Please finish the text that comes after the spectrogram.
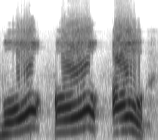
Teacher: కంఠోష్ట్యం అంటే కంఠం ఓ, ఔ పెదాలని మనం ముందుకి పెట్టి కంఠం ద్వారా పలుకుతాం కాబట్టి వాటిని ఓ, ఔలని కంఠోష్ట్యాలు అంటారు.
